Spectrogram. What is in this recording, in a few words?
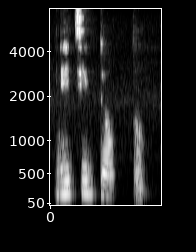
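"native doctor", Nigerian Pidgin, female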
